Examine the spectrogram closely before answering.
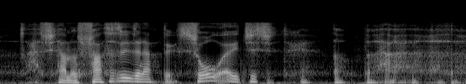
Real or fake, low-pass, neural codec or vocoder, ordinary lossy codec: fake; 7.2 kHz; autoencoder, 22.05 kHz, a latent of 192 numbers a frame, VITS, trained on many speakers; none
